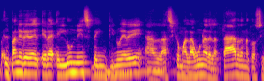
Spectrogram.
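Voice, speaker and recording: With audible room echo, a man of medium pitch speaks at a fairly slow pace with ordinary pitch variation. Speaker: entrepreneur and podcaster. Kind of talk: interview storytelling.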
